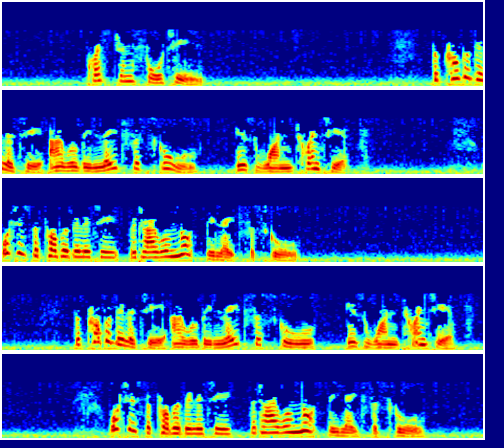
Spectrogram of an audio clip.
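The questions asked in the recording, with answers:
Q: What is the probability that I will not be late for school?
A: 19/20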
